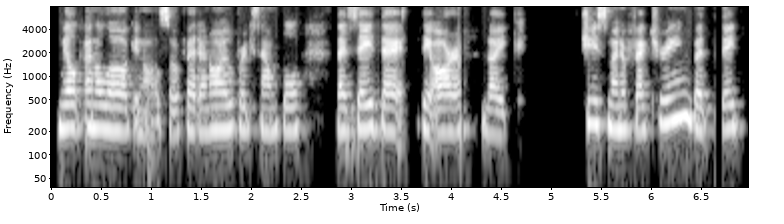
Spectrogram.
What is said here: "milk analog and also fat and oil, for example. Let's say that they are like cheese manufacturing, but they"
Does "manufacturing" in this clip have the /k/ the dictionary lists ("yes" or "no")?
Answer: yes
